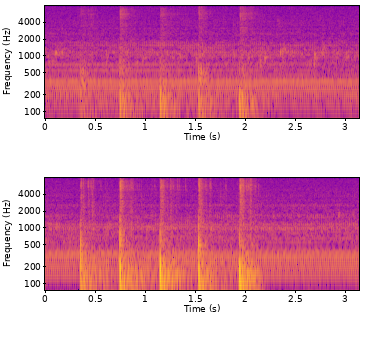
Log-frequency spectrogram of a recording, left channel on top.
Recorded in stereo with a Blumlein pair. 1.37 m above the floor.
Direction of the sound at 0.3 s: 60° right.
